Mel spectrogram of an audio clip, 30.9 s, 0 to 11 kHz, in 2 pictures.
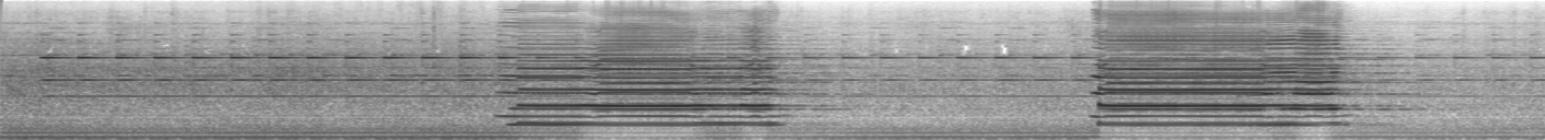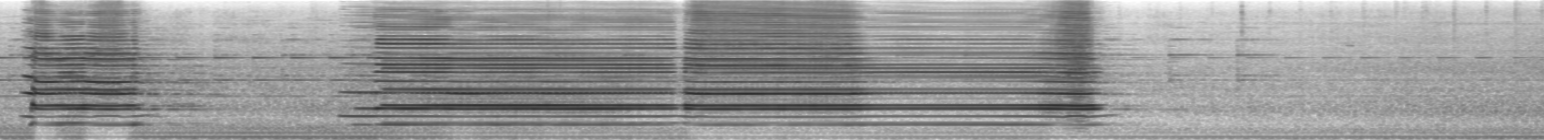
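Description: Grand Canyon Railway diesel locomotive, an EMD F40PH, running as it pulls its train away, sounding its multi-chime air horn in the grade-crossing pattern: two long blasts, a short one, then a final long one that breaks briefly near its middle. The engine's low hum carries on under and after the horn.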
